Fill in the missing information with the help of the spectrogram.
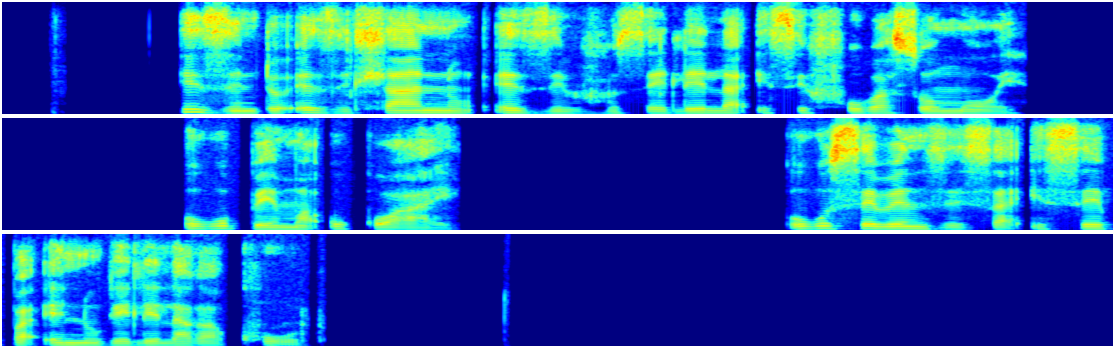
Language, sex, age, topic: North Ndebele, female, 25-35, health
